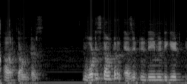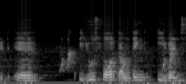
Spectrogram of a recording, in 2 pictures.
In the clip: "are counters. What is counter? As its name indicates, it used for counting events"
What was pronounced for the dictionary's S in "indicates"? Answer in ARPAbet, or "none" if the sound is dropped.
none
